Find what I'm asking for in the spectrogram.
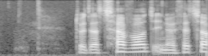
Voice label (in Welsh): "trafod" Welsh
